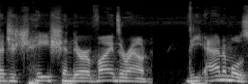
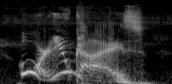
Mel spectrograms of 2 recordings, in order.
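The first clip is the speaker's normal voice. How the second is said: high talking-parrot voice; 6 semitones higher than usual. A game narrator voices a parrot looking down at the trapped heroes, parrot voice. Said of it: "do I want to do that voice".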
